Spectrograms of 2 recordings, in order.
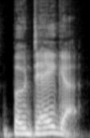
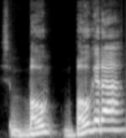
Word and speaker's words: bodega: at racial pandering now they can't even pronounce bodega what did she say bogada what are the bogatas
